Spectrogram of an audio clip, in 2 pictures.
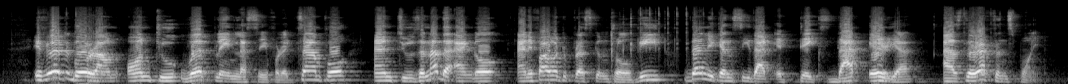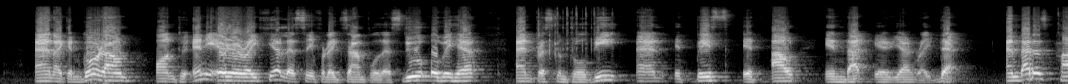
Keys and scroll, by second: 5.9 ctrl+v, 15.8 ctrl+v.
